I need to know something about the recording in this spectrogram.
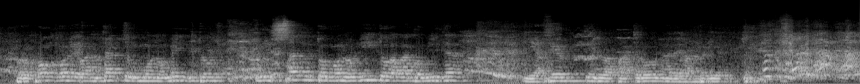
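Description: A middle-aged man sings slowly into a microphone, holding long notes.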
